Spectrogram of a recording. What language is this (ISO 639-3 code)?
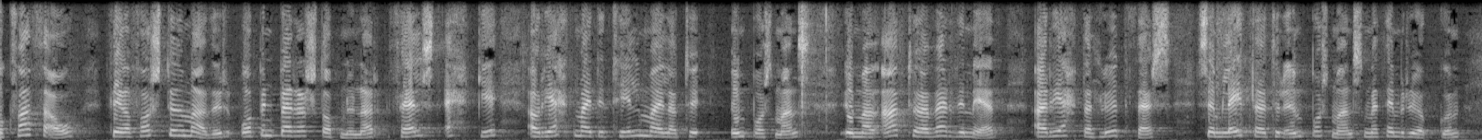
isl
